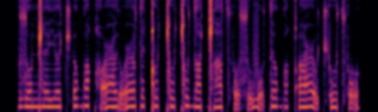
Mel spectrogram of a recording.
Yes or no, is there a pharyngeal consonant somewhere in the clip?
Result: yes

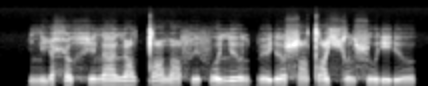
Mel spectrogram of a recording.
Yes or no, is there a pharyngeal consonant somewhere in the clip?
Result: yes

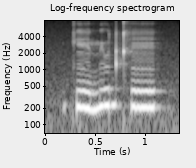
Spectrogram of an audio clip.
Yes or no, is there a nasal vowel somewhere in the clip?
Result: yes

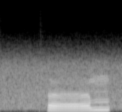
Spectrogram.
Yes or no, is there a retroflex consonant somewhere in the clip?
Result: no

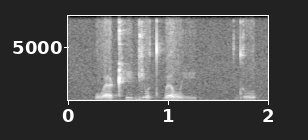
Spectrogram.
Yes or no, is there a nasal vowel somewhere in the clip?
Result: no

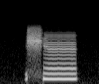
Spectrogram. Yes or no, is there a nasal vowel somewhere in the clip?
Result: yes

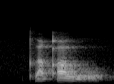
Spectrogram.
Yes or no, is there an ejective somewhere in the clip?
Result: yes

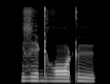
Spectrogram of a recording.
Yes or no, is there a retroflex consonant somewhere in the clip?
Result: yes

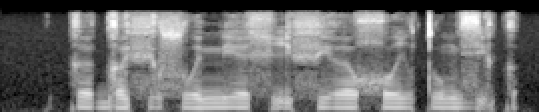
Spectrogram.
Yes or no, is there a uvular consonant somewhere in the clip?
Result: yes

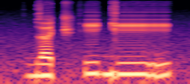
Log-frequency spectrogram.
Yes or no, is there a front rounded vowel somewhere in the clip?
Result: no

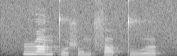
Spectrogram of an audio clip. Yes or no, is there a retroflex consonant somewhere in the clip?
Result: yes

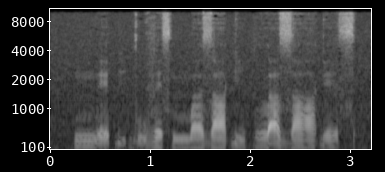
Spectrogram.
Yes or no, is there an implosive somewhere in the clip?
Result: yes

